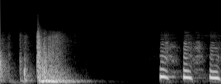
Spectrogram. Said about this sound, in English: You shouldn't have slammed the door, Crane. You'll make him mad.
